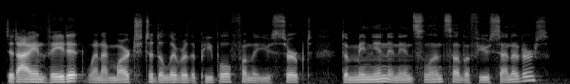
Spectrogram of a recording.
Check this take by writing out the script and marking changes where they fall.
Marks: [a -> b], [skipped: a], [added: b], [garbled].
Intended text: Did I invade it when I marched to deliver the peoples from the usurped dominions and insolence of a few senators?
Did I invade it when I marched to deliver the [peoples -> people] from the usurped [dominions -> dominion] and insolence of a few senators?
